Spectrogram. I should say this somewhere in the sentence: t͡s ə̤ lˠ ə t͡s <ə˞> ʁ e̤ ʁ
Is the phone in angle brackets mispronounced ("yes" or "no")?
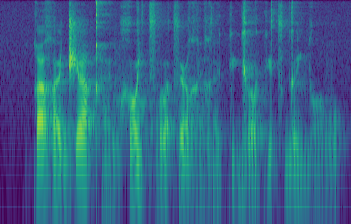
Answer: no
